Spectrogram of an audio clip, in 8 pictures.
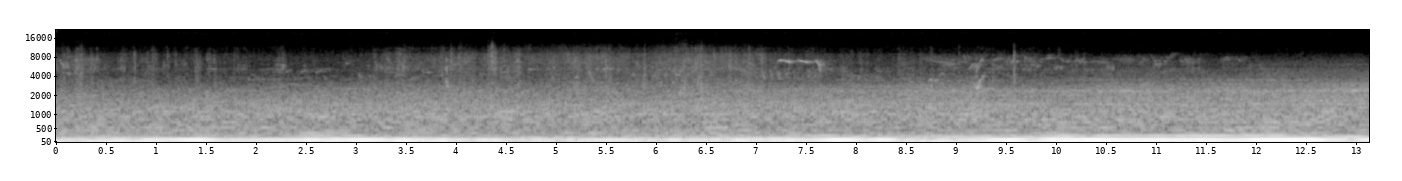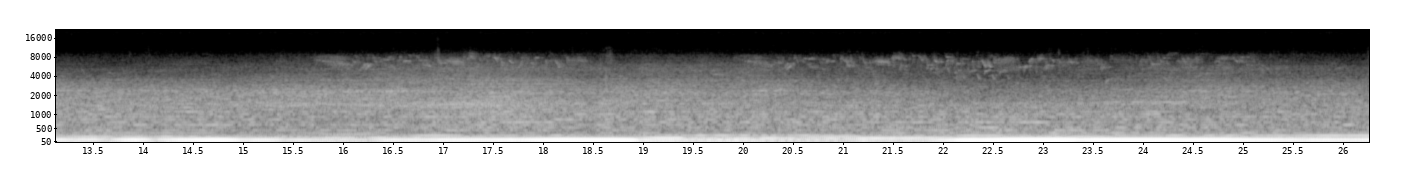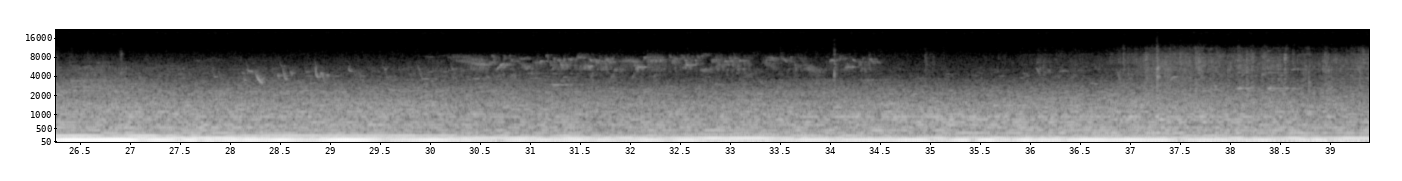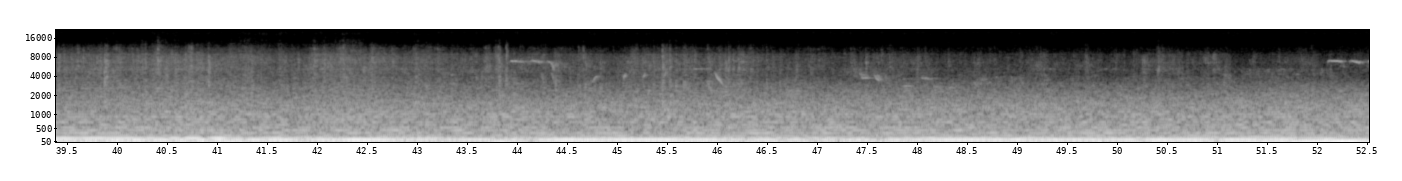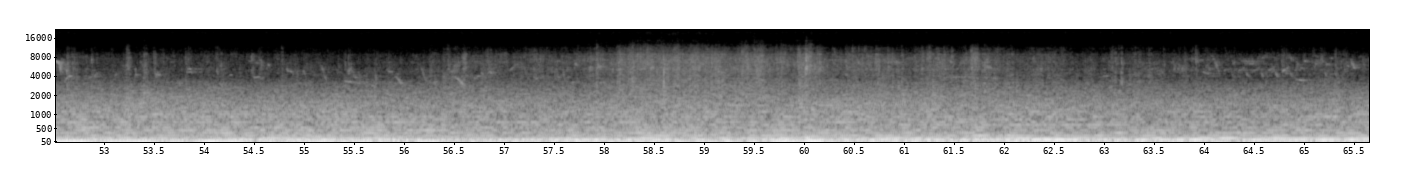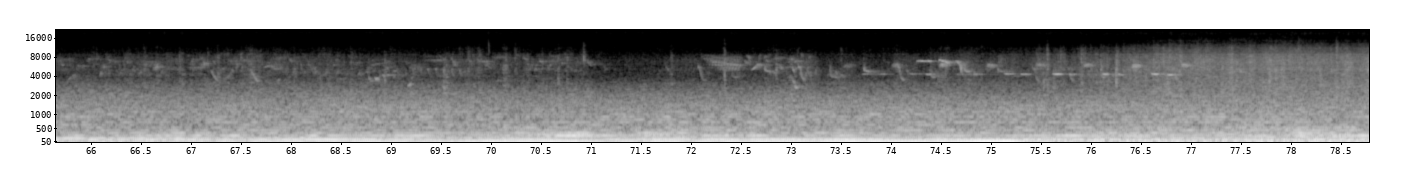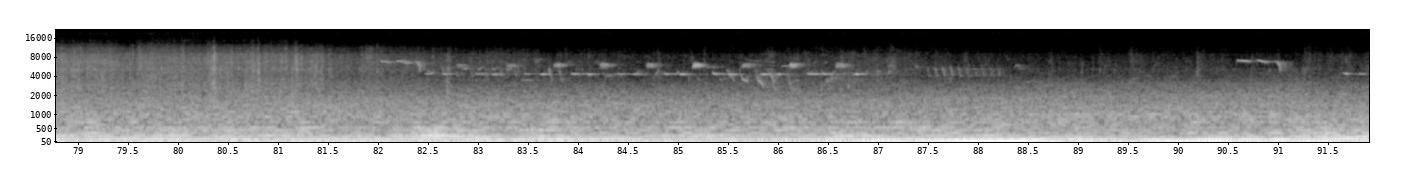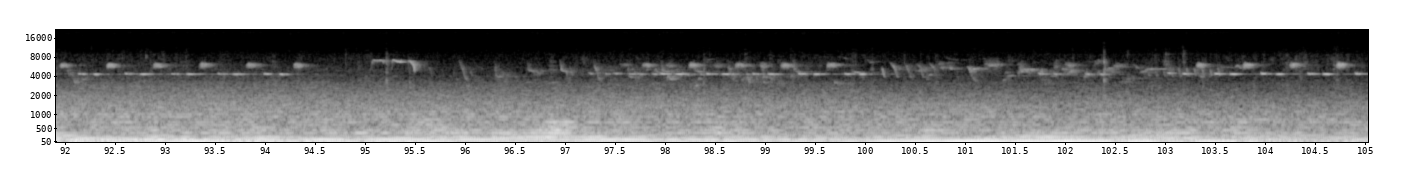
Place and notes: Bonaforth Grabeland, Deutschland - Inside water pipe
The microphone is placed at 3 meters depth inside the pipe of a well with suction hand pump.
Recorded with a DIY microphone based on EM172 capsule and SD702.
Hann. Münden, Germany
